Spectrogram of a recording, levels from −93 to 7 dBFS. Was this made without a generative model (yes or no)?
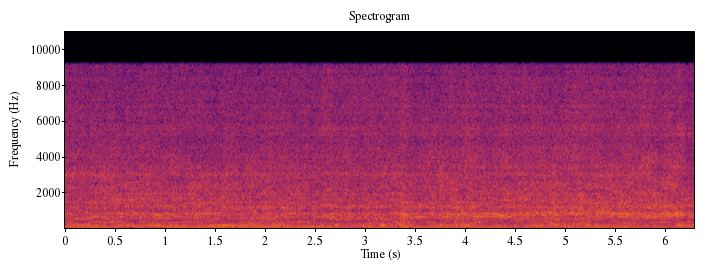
no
